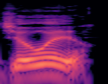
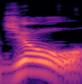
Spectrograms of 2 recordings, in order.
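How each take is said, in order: First: The name is said in a country accent. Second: The name is said in a standard accent. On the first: "I'm country, so it's Joel" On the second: "however you say it"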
